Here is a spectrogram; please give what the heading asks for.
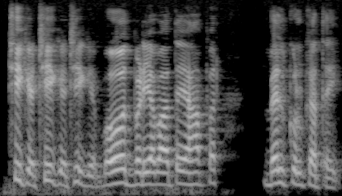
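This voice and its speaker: A male teacher runs a live online class, asking a question and then answering it himself. His voice sits high for a man and comes through a dull, muffled recording. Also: fairly even intonation, fairly quick. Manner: repeats his own questions and answers them, calls students "beta".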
